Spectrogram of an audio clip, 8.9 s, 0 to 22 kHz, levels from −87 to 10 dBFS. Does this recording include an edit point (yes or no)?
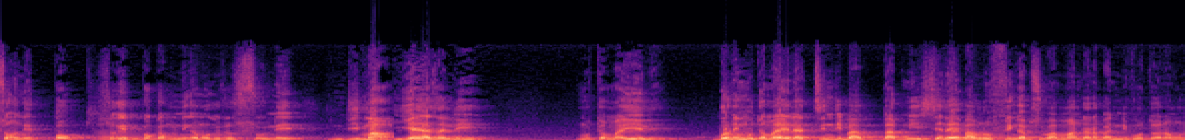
yes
